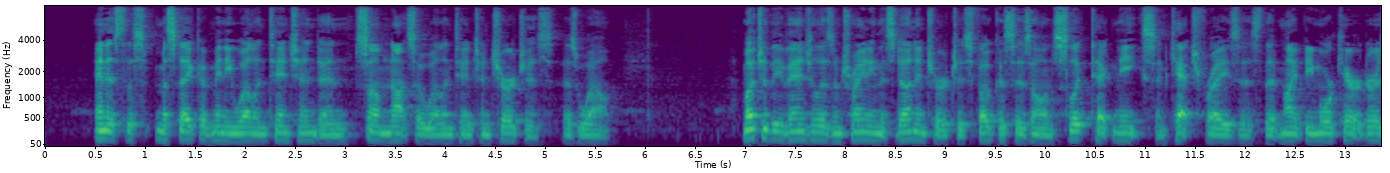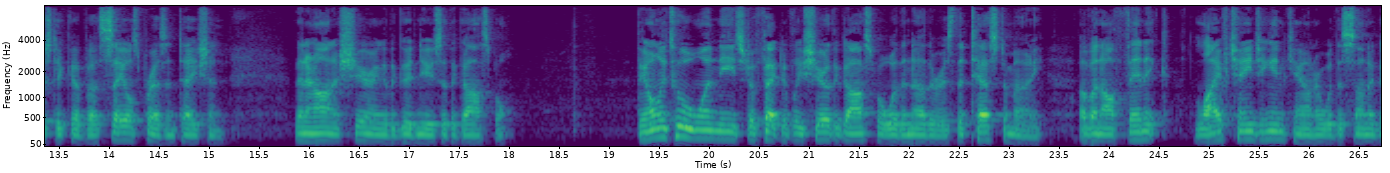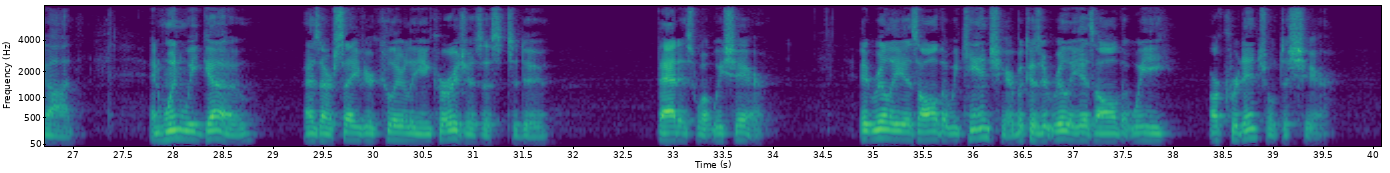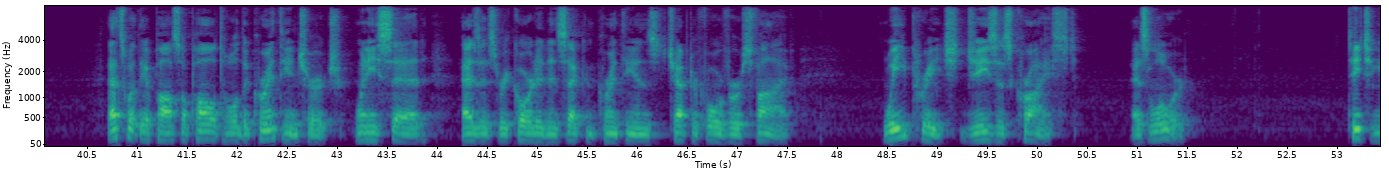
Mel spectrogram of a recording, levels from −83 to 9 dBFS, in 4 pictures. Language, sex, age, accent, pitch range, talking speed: English, male, 50-69, American, 95-115 Hz, 155 wpm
